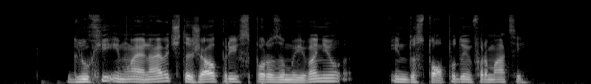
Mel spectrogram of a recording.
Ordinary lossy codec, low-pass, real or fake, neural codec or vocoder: none; none; real; none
